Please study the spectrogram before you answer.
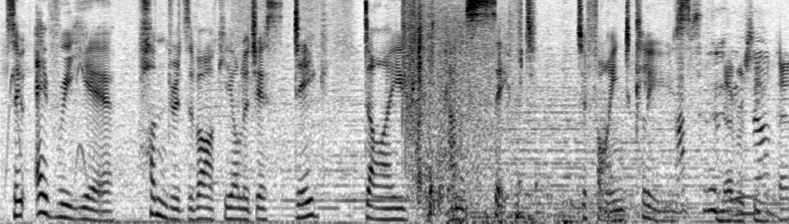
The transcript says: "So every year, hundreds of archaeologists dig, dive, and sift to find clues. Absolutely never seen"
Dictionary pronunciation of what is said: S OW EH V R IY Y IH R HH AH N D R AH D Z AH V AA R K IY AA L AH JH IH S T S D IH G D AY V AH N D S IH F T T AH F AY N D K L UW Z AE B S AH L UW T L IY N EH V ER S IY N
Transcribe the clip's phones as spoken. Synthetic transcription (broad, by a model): S OW EH V R IY Y IH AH HH AH N D R AH D Z AH V AA K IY AA L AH JH IH S T S D IH G D AY V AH N S IH F T T AH F AY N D K L UW Z N EH V ER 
